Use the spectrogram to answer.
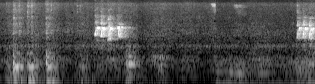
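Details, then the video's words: Sooty-headed bulbul lure song, a rapid, long 'ngekek' chatter. Two short bubbly chattering bursts of fast repeated notes stand apart, mixed with low thumps and background murmur. "Pancingan Trucuk Gacor Ropel Ngekek Panjang"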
